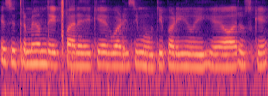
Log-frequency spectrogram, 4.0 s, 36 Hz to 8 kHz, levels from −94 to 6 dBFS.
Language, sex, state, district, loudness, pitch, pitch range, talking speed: Hindi, female, Uttar Pradesh, Gorakhpur, -19 LUFS, 200 Hz, 195-210 Hz, 285 wpm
